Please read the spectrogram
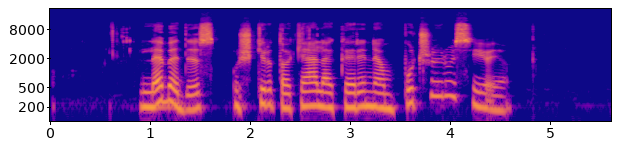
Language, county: Lithuanian, Klaipėda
